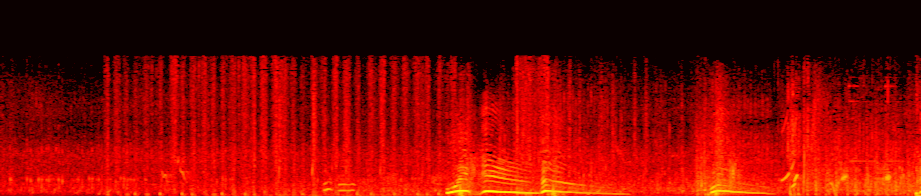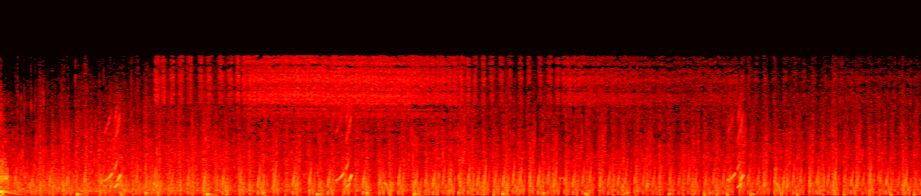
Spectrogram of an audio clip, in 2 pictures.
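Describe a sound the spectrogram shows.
Quick footsteps patter on grass and soft ground.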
